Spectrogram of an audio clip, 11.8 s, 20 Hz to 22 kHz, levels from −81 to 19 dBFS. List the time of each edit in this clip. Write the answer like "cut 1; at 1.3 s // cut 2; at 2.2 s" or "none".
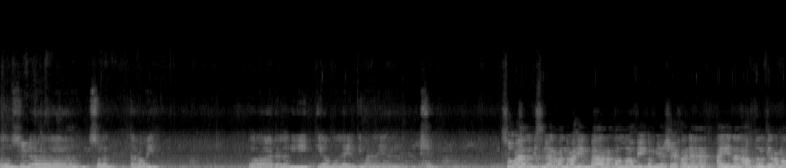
cut 1; at 7.5 s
